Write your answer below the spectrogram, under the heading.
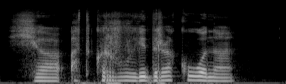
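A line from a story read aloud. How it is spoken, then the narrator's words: Loud whisper, bolstering courage. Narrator (Russian): громко прошептала Дэнни, чтобы поддержать в себе отвагу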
